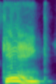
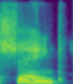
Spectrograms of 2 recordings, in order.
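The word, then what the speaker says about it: Schenck: W-H-I-T-N-E-Y, and then hyphen, and my husband's name is pronounced Skank. It's a Dutch name, but it looks like Shank, and it's S-C-H-E-N-C-K.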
